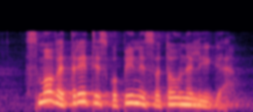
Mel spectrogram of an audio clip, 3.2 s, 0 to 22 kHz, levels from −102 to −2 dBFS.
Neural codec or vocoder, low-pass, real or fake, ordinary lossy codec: none; none; real; none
